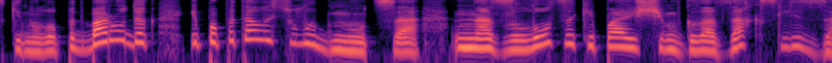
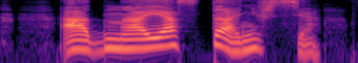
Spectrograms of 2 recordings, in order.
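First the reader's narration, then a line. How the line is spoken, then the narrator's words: Angry snort. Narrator (Russian): фыркнул злобно Олег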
